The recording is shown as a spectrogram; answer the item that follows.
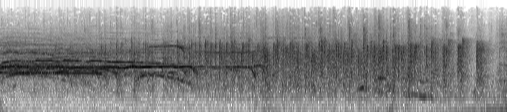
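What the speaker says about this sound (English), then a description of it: "I want you all to give a warm welcome to Natalie Higgins!" An audience applauds and cheers as a presenter is welcomed onstage, with loud whoops and shouts at first, then sustained clapping that thins out toward the end.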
